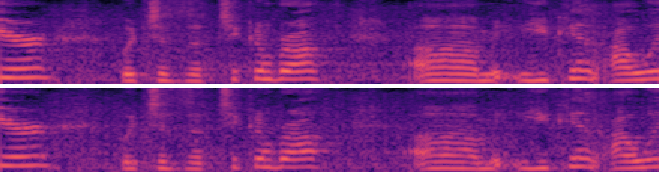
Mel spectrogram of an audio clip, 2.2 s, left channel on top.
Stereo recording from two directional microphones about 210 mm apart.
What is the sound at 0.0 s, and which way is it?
Speech, 20° left (ahead or behind).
